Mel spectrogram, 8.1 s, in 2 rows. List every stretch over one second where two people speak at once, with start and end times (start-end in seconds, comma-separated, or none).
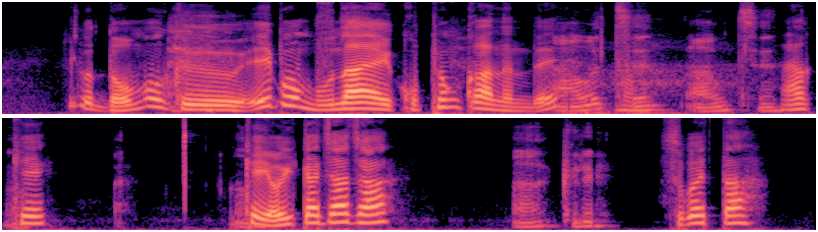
none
